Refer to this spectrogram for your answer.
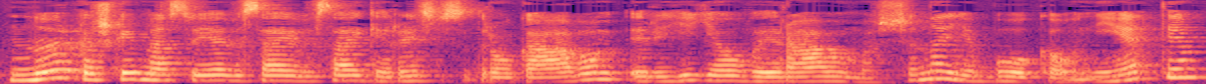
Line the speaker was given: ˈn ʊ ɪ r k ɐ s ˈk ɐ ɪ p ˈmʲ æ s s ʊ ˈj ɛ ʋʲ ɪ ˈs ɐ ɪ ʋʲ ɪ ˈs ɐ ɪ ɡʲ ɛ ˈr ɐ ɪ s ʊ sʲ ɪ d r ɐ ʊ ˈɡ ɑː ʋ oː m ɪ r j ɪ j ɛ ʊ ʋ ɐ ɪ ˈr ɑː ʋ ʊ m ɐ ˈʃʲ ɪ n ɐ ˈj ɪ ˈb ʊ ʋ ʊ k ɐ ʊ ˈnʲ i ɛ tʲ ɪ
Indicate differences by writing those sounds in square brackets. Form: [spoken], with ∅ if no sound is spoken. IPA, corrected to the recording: ˈn ʊ ɪ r k ɐ [ʃ] ˈk ɐ ɪ p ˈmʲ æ s s ʊ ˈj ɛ ʋʲ ɪ ˈs ɐ ɪ ʋʲ ɪ ˈs ɐ ɪ ɡʲ ɛ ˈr ɐ ɪ s ʊ sʲ ɪ d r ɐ ʊ ˈɡ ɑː ʋ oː m ɪ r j ɪ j ɛ ʊ ʋ ɐ ɪ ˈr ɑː ʋ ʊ m ɐ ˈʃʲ ɪ n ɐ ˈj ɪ ˈb ʊ ʋ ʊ k ɐ ʊ ˈnʲ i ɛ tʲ ɪ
